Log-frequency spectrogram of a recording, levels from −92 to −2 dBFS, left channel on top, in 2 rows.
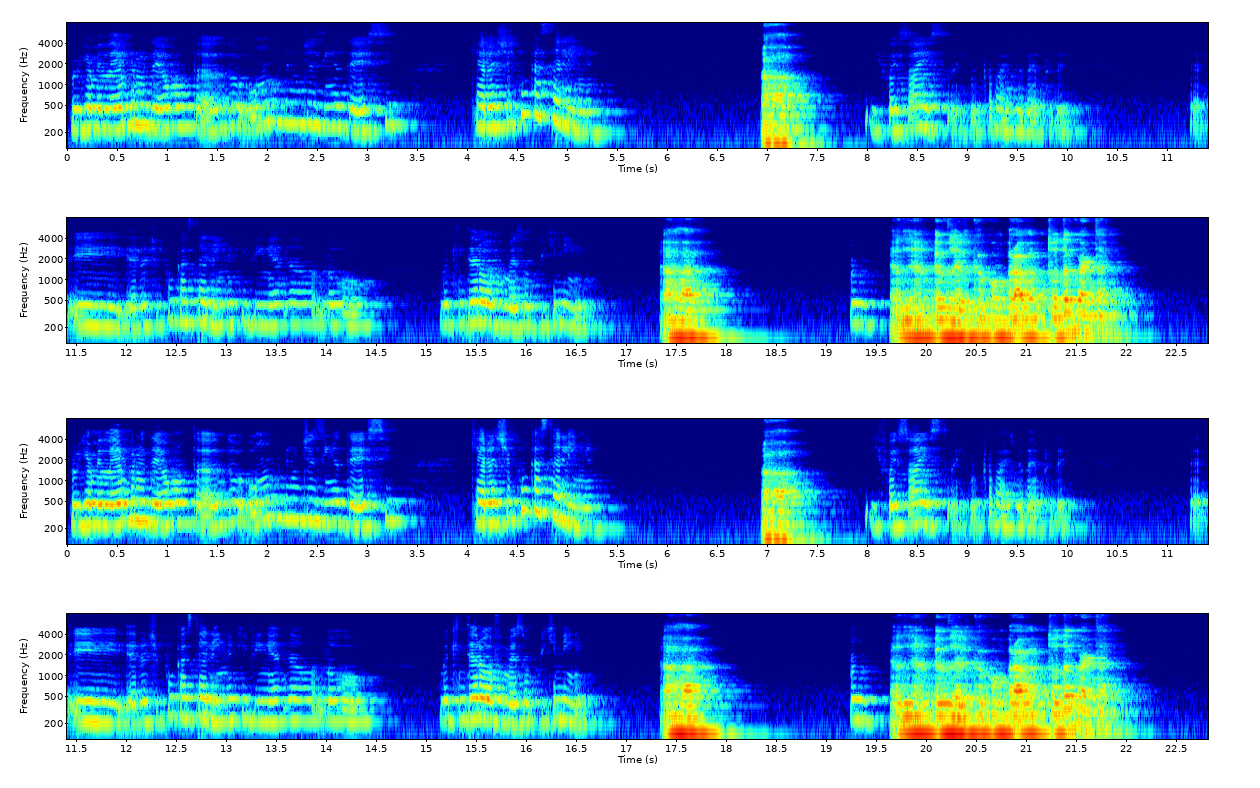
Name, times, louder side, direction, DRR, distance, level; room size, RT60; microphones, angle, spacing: voice 1, 0.0-3.3 4.0-5.3 8.0-10.0 11.2-14.4 15.1-16.6 19.2-19.5, right 3 dB, 40° right, 0 dB, 2.4 m, -39 dB
voice 2, 6.9-7.3 17.3-17.9 19.6-21.8, right 2 dB, 40° left, 3 dB, 2.3 m, -23 dB
20.5 x 8.0 x 7.1 m, 0.70 s
head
